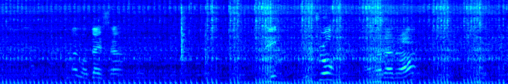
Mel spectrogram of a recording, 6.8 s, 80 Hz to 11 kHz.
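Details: Honda CT90 after a clutch replacement on a clutch that previously didn't work and pounded into gear, on a test ride: steady low thumping single-cylinder note rising as it pulls away and shifts, no harsh clunks; healthy.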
